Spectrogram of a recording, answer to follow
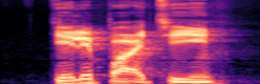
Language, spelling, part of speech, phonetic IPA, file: Russian, телепатии, noun, [tʲɪlʲɪˈpatʲɪɪ], Ru-телепатии.ogg
- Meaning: inflection of телепа́тия (telepátija): 1. genitive/dative/prepositional singular 2. nominative/accusative plural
